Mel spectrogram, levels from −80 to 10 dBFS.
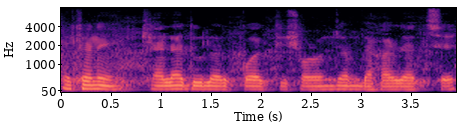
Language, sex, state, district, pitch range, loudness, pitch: Bengali, male, West Bengal, Kolkata, 110-120 Hz, -17 LUFS, 115 Hz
